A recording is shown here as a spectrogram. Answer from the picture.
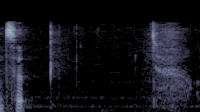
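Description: A pause in a man's lecture: the end of a spoken word, a faint click about half a second in, near silence, then an audible breath in near the end.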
